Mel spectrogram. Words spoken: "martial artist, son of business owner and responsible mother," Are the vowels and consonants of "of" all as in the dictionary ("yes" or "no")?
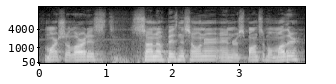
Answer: yes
